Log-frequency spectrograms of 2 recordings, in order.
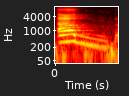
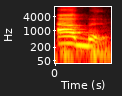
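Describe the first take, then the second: First: The lips close and stay shut on b. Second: The b is released with a slight bounce. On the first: "கல்கலா செய்யாம ஓதினா எப்படி நாங்க உச்சரிக்கிற அப் அப் என்று உச்சரிக்கிற" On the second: "அபு கல்கலாவால கொஞ்சம் தொறப்படுற"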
